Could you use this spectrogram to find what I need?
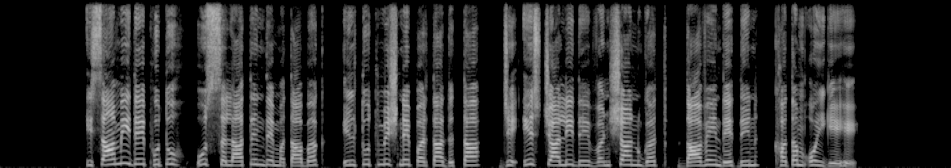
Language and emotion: Dogri, neutral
